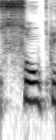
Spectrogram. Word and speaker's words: soup: Outro que a teacher colocou aqui foi o soup e soap, porque a pronúncia é diferente, só que na hora de você ler parece que é igual, mas soup é sopa e soap é o sabonete.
